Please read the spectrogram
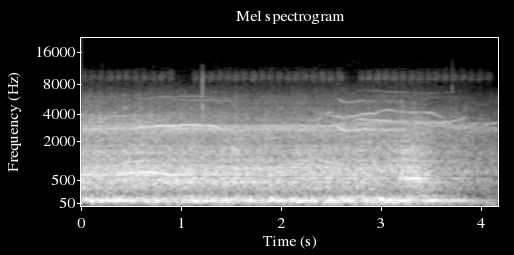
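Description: Crowd noise with whistling over a steady low rumble, fading out near the end.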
